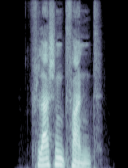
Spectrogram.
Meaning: bottle deposit, refund
- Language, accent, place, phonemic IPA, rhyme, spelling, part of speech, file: German, Germany, Berlin, /flaʃn̩ˌp͡fant/, -ant, Flaschenpfand, noun, De-Flaschenpfand.ogg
